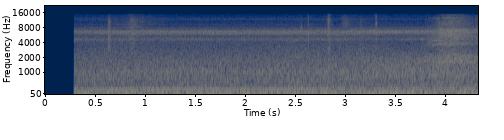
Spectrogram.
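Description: Steady outdoor background noise, starting a moment in: a low rumble with a steady low hum and a thin, high-pitched steady whine over it.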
